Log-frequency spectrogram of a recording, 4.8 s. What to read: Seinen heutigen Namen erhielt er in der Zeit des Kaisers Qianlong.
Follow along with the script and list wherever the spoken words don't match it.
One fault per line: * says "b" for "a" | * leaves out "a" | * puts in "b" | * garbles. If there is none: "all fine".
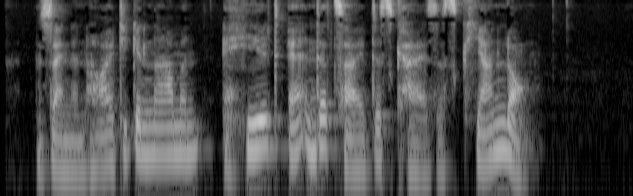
all fine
